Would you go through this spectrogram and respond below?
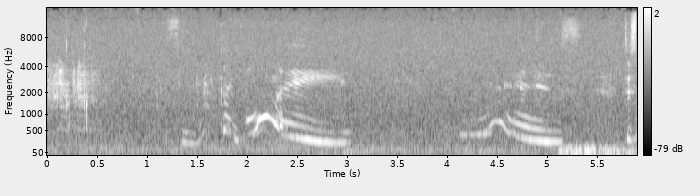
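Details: Black tri male Australian Shepherd puppy, six and a half weeks old, at a farm in Talala, Oklahoma; two drawn-out falling whines with a rising onset, separated by a pause, with a person's voice at the start.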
